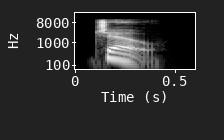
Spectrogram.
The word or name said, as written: joe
